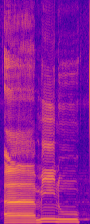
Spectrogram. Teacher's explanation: Huruf a kita panjangkan dua harakat karena terdapat alif kecil di atasnya.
